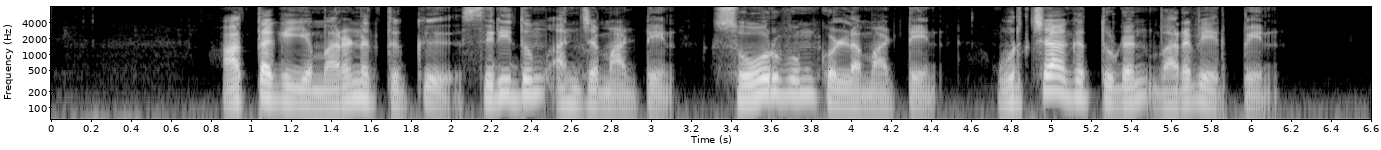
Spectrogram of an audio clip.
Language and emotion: Tamil, neutral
